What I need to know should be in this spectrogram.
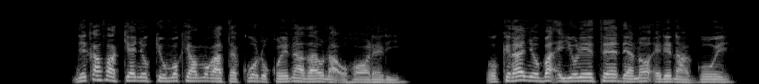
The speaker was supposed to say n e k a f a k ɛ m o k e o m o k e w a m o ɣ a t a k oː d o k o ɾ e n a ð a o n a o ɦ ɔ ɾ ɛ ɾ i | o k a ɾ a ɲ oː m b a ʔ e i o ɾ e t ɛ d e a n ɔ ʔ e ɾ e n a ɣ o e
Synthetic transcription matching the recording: n e k a f a k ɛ ɲ o k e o m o k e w a m o ɣ a t ɛ k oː d o k o ɾ e n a ð a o n a o ɦ ɔ ɾ ɛ ɾ i | o k e ɾ a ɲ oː m b a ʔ e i o ɾ e t ɛ d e a n ɔ ʔ e ɾ e n a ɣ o e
